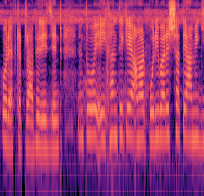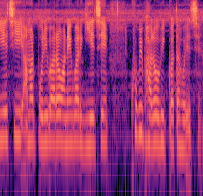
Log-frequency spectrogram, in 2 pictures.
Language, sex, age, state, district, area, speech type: Bengali, female, 18-30, West Bengal, Paschim Medinipur, rural, spontaneous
